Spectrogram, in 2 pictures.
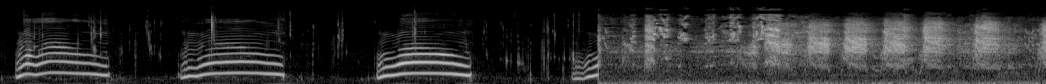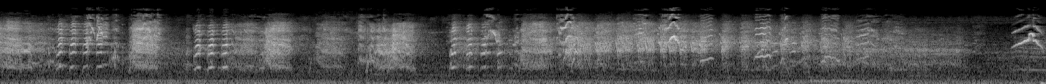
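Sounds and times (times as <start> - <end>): budgerigars chattering: 6.0 - 20.9
quick ticking bird notes: 6.0 - 20.9.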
